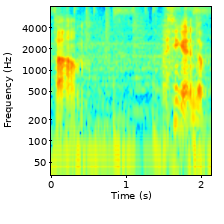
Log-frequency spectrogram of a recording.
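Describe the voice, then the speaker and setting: A man with a low voice that frays into gravelly vocal fry as his phrases end. He rambles casually through a speedpaint voice-over, thinking aloud in a hesitant, self-deprecating way. Faint music plays behind him. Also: wildly swooping pitch, unhurried, bright, forceful tone. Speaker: webcomic artist and video creator.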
